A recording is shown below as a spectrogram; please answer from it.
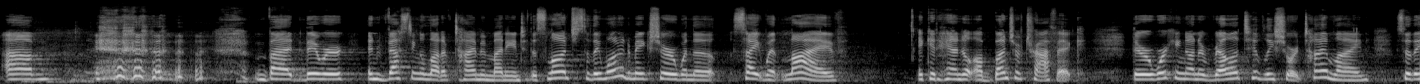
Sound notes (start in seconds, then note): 0.4 laughing; 0.4 audience laughing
